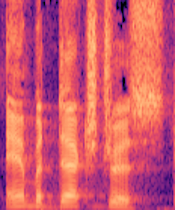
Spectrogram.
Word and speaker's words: ambidextrous: No, it's not trius. It's ambidextrous.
